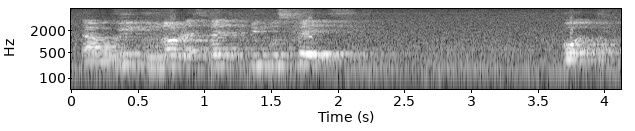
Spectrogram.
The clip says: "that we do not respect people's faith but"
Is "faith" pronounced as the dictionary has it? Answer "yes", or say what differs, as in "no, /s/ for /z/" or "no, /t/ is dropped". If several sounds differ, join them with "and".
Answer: no, /s/ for /θ/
